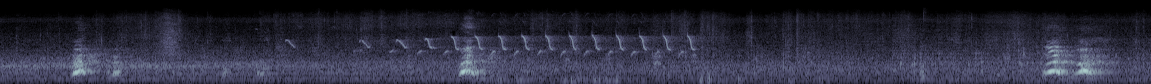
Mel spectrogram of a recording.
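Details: Biscuit and Jericho, Vizsla dogs in a den playtime session, give a few short barks spaced seconds apart, while a bird sings an evenly repeated series of high chirps between them.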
